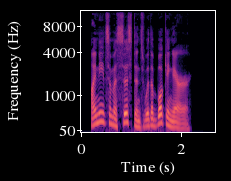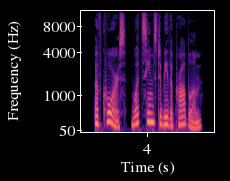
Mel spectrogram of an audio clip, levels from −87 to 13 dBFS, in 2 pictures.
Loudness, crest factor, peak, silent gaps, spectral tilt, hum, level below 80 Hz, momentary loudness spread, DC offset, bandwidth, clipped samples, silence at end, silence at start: -21 LUFS; 18 dB; -2 dBFS; none; -6 dB/octave; none; -54 dBFS; 7 LU; under 0.1%; 12 kHz; under 0.1%; 0.25 s; 0.2 s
